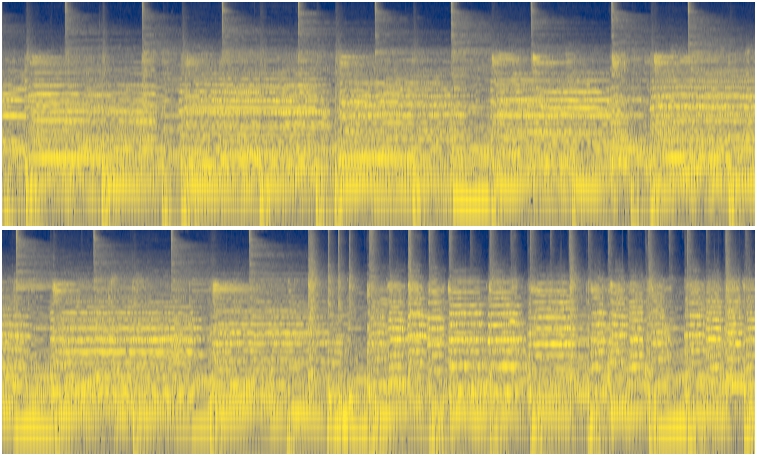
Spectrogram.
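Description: A young players' band of brass, woodwind, electric guitar and drum kit playing an upbeat piece with a steady beat. The drumming becomes busier about two-thirds of the way through.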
